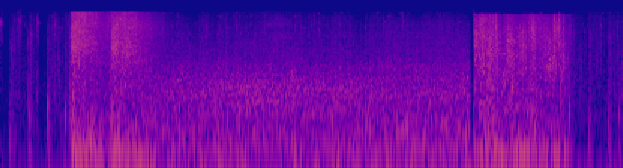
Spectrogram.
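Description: A vehicle engine roars close by.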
